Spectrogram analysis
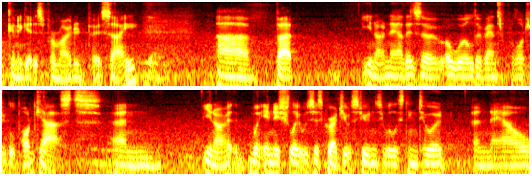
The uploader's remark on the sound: We’ve got a roving mic on the loose. Roamed the halls of the 2019 joint meeting of the American Anthropological Association and Canadian Anthropology Society in Tkaronto/Toronto.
